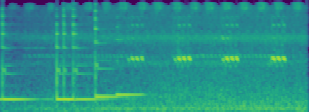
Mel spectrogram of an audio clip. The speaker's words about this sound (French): Papa, t'as laissé ton réveil ? Non, c'est un vrai grillon.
